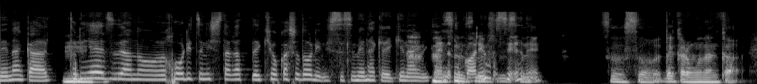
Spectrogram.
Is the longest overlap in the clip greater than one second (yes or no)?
yes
